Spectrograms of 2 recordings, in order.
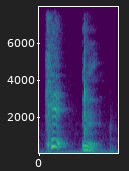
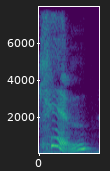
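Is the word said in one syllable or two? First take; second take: two; one. First: The word keeps two syllables. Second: The word is squeezed into one syllable. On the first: The speaker calls it right. "You have to keep it as two" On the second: The speaker calls it wrong. "You can't squish the word into one syllable"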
